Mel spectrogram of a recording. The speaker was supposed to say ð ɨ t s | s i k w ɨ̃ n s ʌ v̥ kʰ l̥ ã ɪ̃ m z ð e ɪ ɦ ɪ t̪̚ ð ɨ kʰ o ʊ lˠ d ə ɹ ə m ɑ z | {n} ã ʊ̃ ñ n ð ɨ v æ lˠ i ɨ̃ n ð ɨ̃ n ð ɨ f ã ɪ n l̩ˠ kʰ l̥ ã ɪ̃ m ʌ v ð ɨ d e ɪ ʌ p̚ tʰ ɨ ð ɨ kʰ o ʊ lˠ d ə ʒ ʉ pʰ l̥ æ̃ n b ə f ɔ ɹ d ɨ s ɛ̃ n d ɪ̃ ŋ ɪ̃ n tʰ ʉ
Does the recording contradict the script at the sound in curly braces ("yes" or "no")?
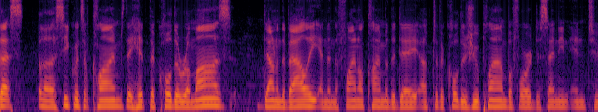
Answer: yes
